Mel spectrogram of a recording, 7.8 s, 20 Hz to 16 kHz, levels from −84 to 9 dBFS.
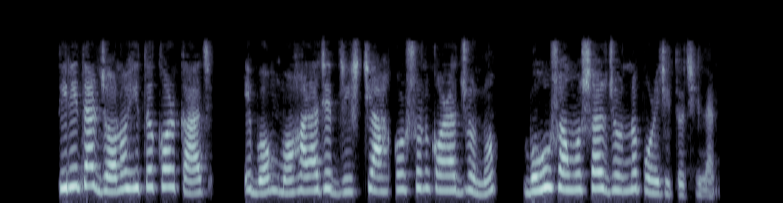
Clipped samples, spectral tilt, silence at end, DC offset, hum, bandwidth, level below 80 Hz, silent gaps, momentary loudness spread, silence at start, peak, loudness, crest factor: under 0.1%; -3.5 dB/octave; 0.7 s; under 0.1%; none; 7.6 kHz; -64 dBFS; 2.14-2.43 s, 5.02-5.23 s; 14 LU; 0.6 s; 0 dBFS; -17 LUFS; 18 dB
